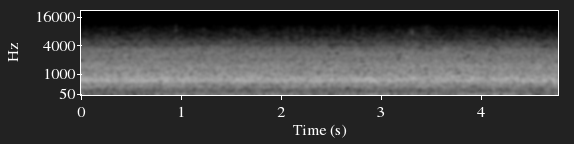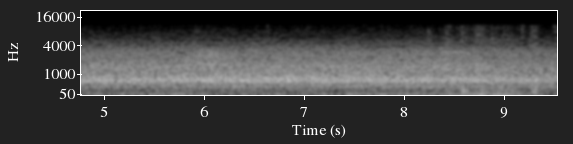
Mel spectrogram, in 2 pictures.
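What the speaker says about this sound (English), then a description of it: "they try to quiet this raucous, crazy crowd" A raucous, dense stadium crowd roars steadily throughout a late-game moment of College Football 25, a constant loud wash of cheering with no letup.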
